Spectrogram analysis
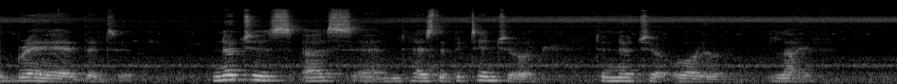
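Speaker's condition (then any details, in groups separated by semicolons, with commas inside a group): No condition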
